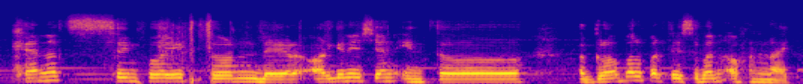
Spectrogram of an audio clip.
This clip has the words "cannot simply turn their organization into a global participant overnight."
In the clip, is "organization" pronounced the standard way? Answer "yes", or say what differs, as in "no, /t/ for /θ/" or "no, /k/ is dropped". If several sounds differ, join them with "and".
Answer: no, /s/ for /z/ and /ʃ/ is dropped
